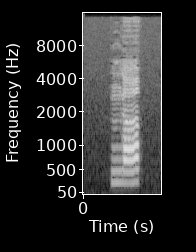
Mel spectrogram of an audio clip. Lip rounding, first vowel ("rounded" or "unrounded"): unrounded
